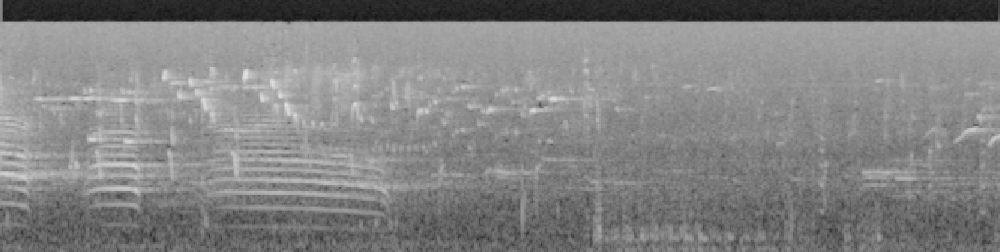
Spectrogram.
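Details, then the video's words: Australian magpie amid a forest dawn chorus. A sequence of clear, descending, harmonic fluted notes carols through the first three seconds, followed by quieter scattered calls and low rustling. "Australian forest bird songs with Magpies"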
